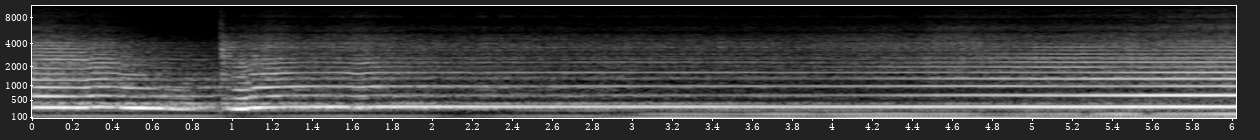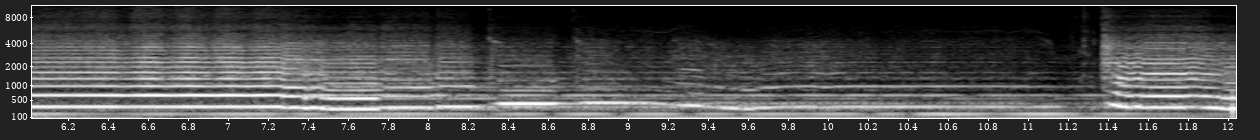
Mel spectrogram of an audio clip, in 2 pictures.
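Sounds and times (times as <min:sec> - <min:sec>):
flute holding long note: 0:00.0 - 0:12.0
low sustained accompaniment: 0:00.0 - 0:12.0.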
